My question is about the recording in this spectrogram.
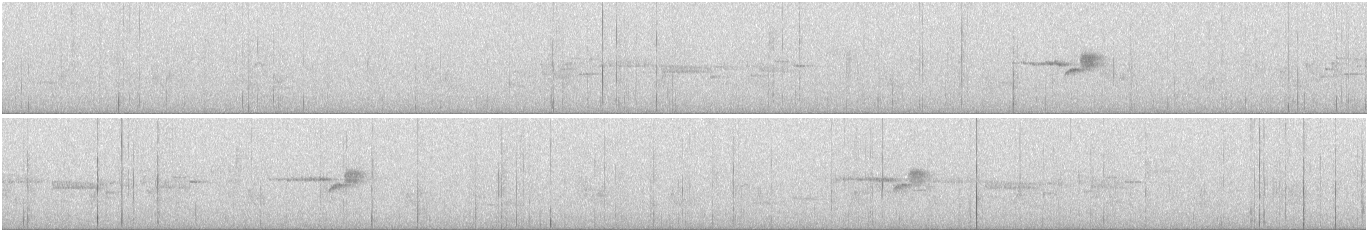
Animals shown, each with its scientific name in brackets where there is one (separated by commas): Black-throated Green Warbler (Setophaga virens), Winter Wren (Troglodytes hiemalis), Red-eyed Vireo (Vireo olivaceus)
